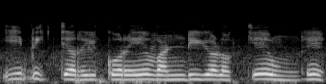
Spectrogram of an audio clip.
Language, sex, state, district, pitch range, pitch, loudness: Malayalam, male, Kerala, Kasaragod, 220-235 Hz, 230 Hz, -15 LUFS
